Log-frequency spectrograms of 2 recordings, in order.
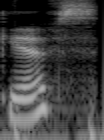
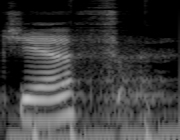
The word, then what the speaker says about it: GIF: Today we're going to be working on animated GIFs. I'm sorry for anybody who pronounces it GIF. I pronounce it GIF.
